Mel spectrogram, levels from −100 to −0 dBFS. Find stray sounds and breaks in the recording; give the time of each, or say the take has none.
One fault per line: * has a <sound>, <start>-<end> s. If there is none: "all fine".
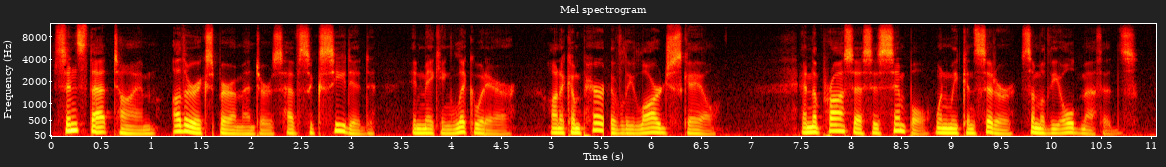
* has a dropout, 5.5-5.6 s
